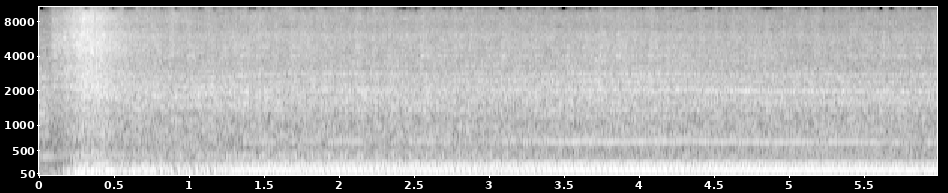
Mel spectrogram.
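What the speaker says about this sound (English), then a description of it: "Great cold start." A 1939 Ford Coupe engine fires on a cold start with a brief burst, then settles into a steady, loud, low rumbling idle close by, with no talk over it.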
